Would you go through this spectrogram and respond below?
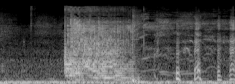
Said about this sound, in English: I'm at Home Depot with the pipe, and I'm going to fart in it.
